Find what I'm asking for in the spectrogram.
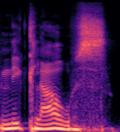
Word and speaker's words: Nicklaus: I thought it was Jack Nicklaus. – Right. – It's Nicklaus.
